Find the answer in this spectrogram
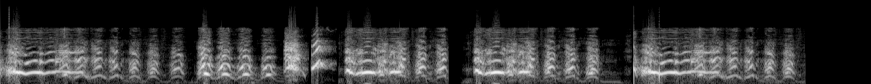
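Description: Short intro sound clip of high, dog-like yips and whines, in about five bursts with brief breaks. Each burst has a wavering drawn-out whine and quick yaps, several a second, and the clip cuts off abruptly at the end.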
